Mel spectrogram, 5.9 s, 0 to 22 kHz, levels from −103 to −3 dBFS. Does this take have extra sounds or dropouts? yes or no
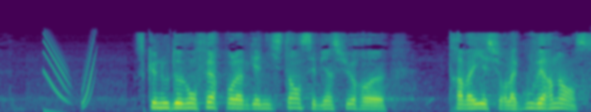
yes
